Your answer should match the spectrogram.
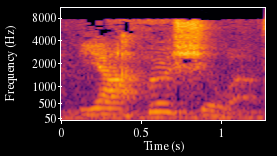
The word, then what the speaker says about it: Yahushua: The Savior's name is Yahushua, four syllables. Yahshua is three syllables, and it's the Hebrew word for salvation.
